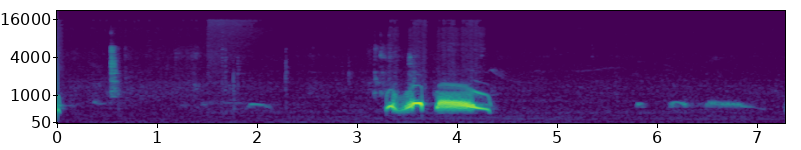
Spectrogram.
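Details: Decoy spotted dove giving a single cooing phrase meant to make wild doves call back: a quick rising note followed by a sustained, slightly falling mellow coo, the rest nearly silent.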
